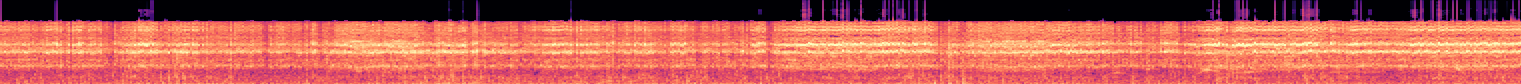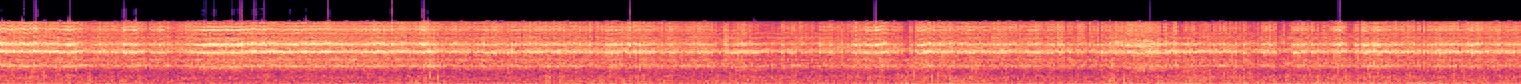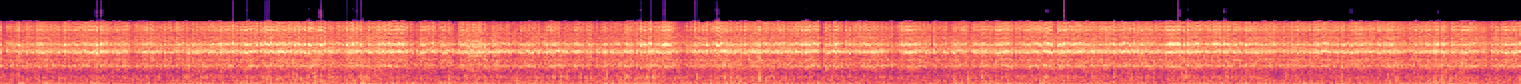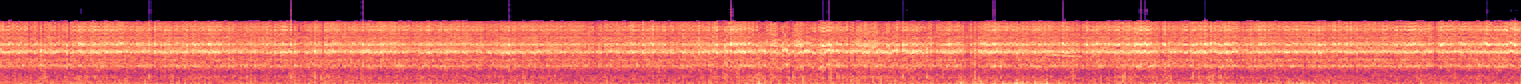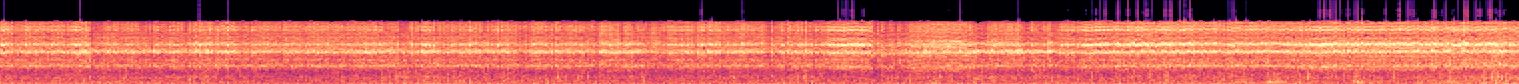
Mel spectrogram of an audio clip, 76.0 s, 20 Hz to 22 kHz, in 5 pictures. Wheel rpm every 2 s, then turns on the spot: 230, 230, 230, 230, 220, 230, 220, 230, 230, 230, 240, 230, 230, 230, 230, 230, 240, 230, 230, 240, 230, 230, 240, 230, 230, 230, 230, 230, 240, 230, 230, 240, 230, 230, 220, 220, 220, 220.
none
